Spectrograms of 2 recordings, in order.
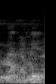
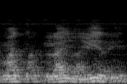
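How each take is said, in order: First: The second part is contracted to one syllable 'lin'. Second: The second part is said fully as 'layin'. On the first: This is the local village way of saying it. "orang kampung Pondok Terong nyebutnya madlin" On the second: This is the proper Arabic name of the rule. "Kalau hukum Arabnya nyebutnya sebutnya mad layin"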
